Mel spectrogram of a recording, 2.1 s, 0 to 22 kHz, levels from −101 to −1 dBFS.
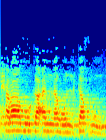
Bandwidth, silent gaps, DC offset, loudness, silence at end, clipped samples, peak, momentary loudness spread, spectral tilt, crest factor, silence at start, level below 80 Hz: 6.4 kHz; none; under 0.1%; -19 LUFS; 0 s; under 0.1%; -4 dBFS; 6 LU; -8 dB/octave; 14 dB; 0 s; -58 dBFS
